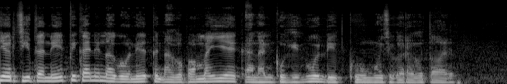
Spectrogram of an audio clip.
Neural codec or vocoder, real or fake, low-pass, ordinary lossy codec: codec, 44.1 kHz, 3.4 kbps, Pupu-Codec; fake; none; none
